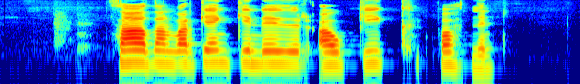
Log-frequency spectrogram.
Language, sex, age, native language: Icelandic, female, 40-49, Icelandic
